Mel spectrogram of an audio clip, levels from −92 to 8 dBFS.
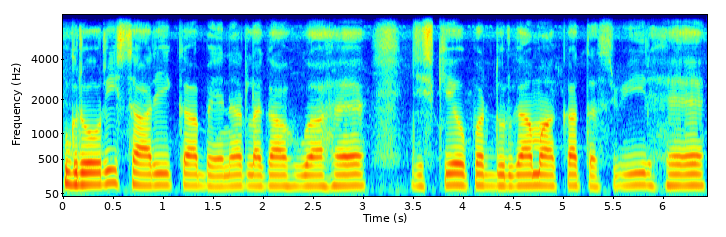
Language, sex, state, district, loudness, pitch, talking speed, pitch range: Hindi, male, Jharkhand, Deoghar, -16 LUFS, 140 Hz, 130 wpm, 135-140 Hz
